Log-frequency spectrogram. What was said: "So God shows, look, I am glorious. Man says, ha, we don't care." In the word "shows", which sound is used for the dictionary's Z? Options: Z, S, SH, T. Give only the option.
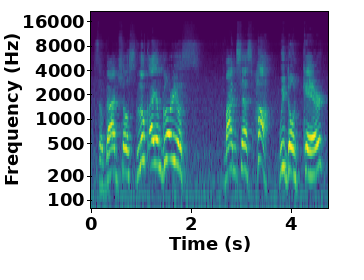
S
